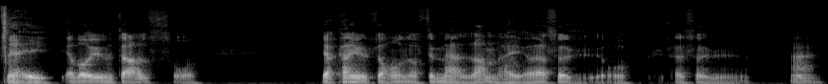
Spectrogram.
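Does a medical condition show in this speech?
Yes: tongue cancer; constant sore feeling in mouth, like a wound.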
